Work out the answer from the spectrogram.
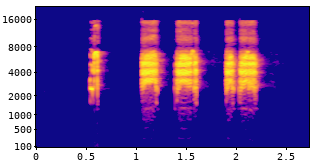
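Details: Harsh call of a Sindhi black francolin, a speeder: a sharp short click-like note followed by four loud rasping, buzzy syllables arranged in pairs, with quiet background.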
